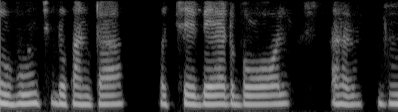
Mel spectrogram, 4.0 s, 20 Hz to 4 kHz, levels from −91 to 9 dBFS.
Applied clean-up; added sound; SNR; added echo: neural mask model Resemble Enhance denoiser.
